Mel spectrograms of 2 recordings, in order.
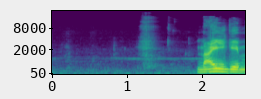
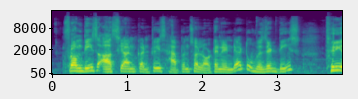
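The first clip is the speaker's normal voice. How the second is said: ordinary talk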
